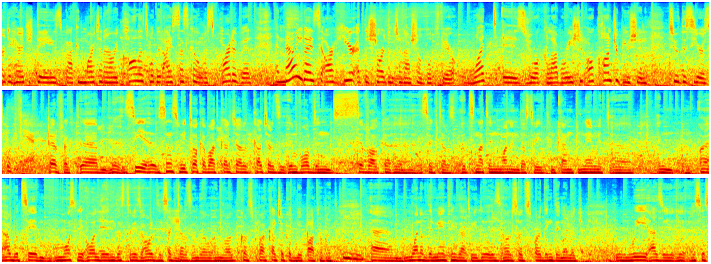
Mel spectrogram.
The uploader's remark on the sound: Live from SIBF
